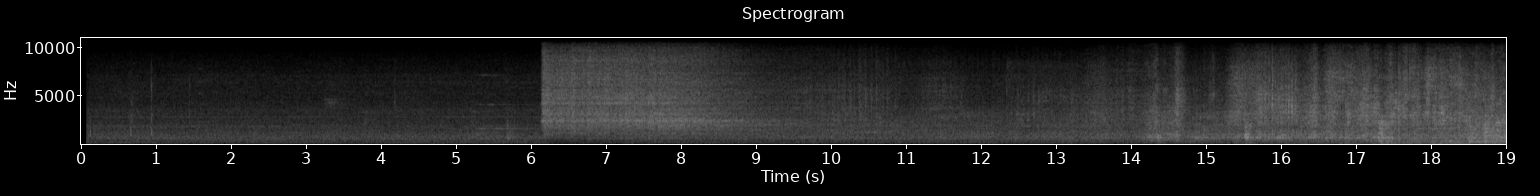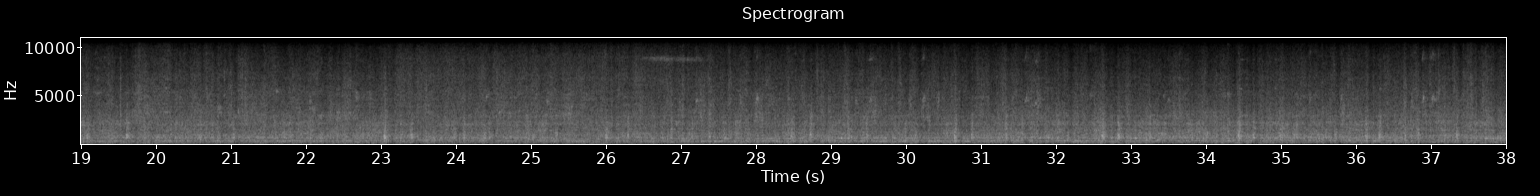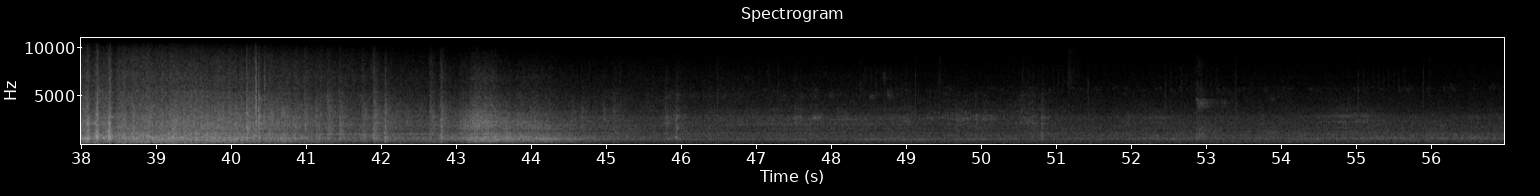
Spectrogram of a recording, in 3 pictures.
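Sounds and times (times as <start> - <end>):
wheels clacking over rail joints: 14.1 - 43.4.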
